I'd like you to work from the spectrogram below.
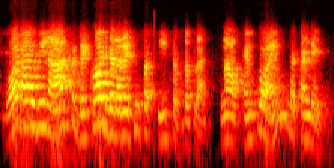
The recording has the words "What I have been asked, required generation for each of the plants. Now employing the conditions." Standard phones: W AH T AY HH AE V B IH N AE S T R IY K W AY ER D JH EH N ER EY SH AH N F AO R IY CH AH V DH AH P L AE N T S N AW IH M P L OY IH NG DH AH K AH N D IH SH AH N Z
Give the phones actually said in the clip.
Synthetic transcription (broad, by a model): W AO T HH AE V B IH N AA S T R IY K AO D D JH EH N ER EY SH AH N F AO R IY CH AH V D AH P L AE N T N AW IH M P L OY IH NG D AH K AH N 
